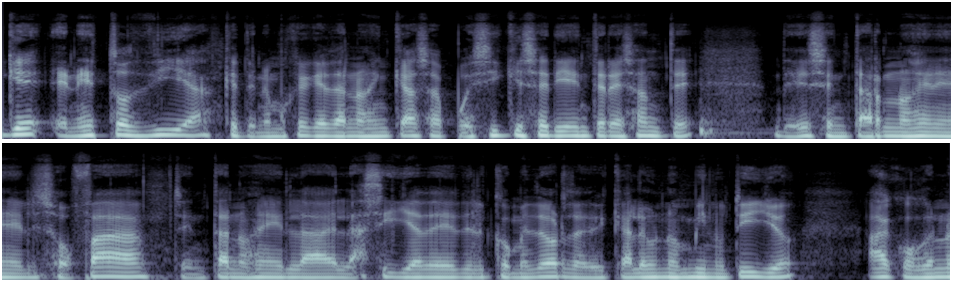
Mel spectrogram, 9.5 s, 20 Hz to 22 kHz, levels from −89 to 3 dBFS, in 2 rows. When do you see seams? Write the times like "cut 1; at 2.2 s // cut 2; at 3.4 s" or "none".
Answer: none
